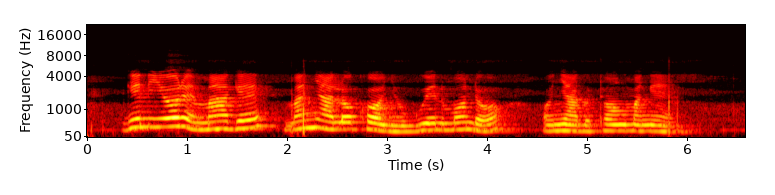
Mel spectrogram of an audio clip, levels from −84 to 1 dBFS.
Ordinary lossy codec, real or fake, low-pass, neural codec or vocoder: none; real; 9.9 kHz; none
